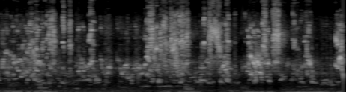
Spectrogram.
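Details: A breeding pair of budgies gives bursts of high squeaky chirps and warbles separated by short pauses, with a soft low hum in the background.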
